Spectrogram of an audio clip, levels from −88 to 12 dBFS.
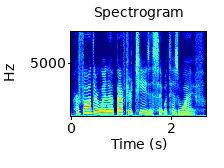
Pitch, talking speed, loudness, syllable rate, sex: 230 Hz, 245 wpm, -18 LUFS, 4.9 syllables/s, female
